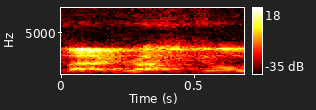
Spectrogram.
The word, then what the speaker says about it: biographical: In biography, the stress is on that syllable, the syllable O, whereas biographical, it's on the half part, the graph part.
